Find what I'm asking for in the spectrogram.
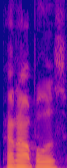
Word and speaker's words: Panopolis: And coincidentally, this comes from notes about your homeboy Zosimos of Panopticlis. I can't always pronounce it. – Panopolis, yeah.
